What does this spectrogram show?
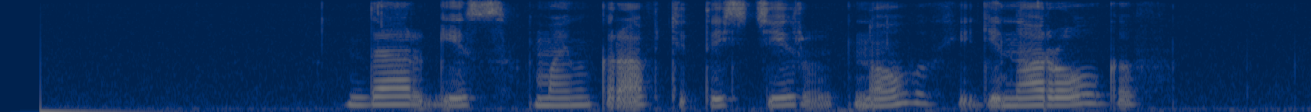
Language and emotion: Russian, sad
